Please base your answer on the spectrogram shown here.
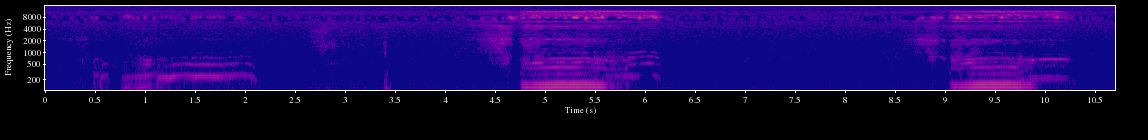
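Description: Slow, low, rumbling voiced snores with quiet pauses between them, about 14 a minute in a small quiet room.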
